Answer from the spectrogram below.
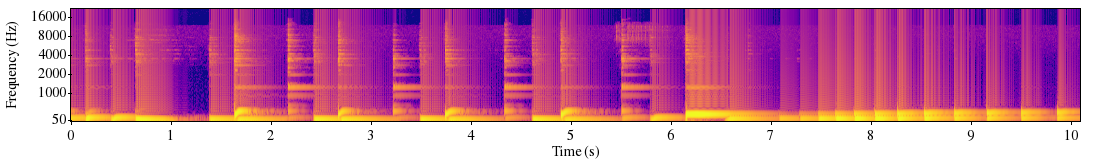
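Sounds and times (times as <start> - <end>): clay pot drum played by hand: 0.0 - 6.9.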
